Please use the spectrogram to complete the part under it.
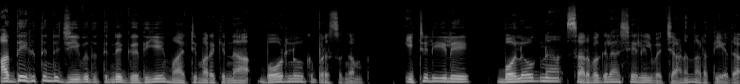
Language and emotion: Malayalam, neutral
